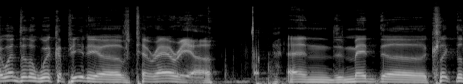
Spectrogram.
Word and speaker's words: Terraria: the name of one of the bosses in Terraria by the way did you know it's pronounced Terraria not Terraria I didn't for the longest time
